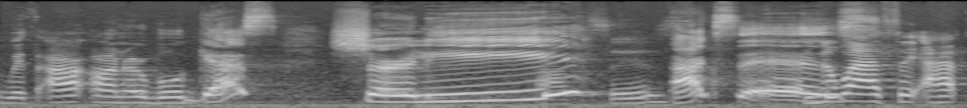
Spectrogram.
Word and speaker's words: Auxais: It's Auxais. Auxais. Yeah, a lot of people want to say Auxais, Auxais, but my dad made it up, and he was very determined that our last name, people, is pronounced Auxais.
